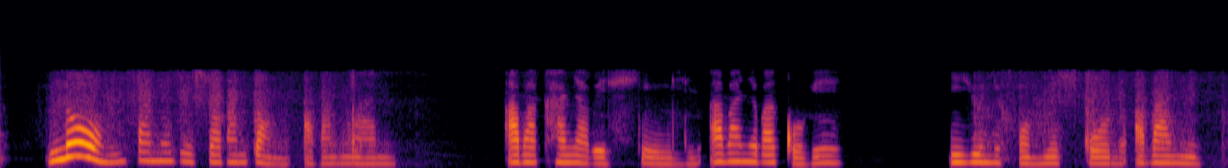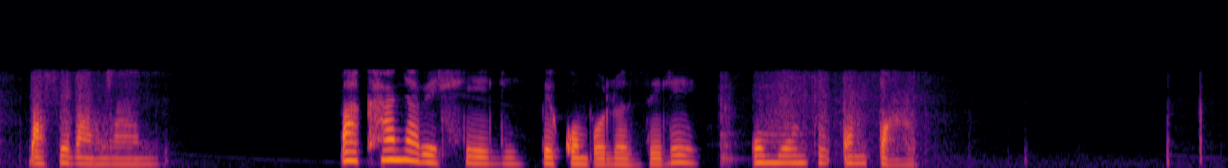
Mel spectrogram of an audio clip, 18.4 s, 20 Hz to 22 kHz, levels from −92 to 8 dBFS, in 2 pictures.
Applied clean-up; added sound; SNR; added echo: neural mask model RNNoise.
